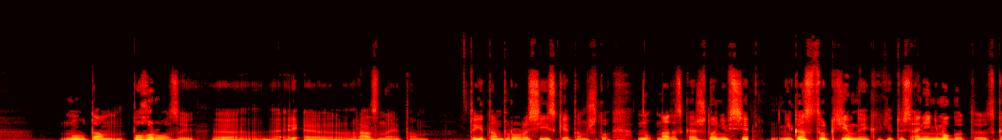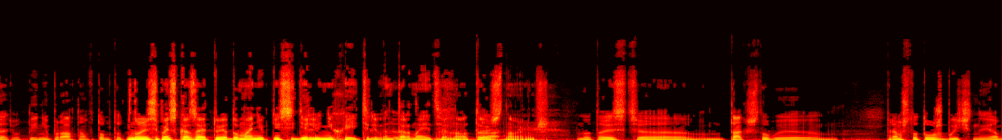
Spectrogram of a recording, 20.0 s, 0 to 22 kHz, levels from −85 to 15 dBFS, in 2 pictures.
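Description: Damaged data in the compressed stream makes the decoder misread frames, producing glitches of about 22–24 ms at 7.47 s (after "надо сказать что они"), 11.72 s (after "если бы") and 19.42 s, visible as thin broadband spectrogram streaks.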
